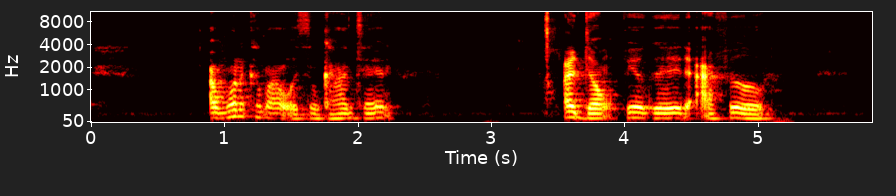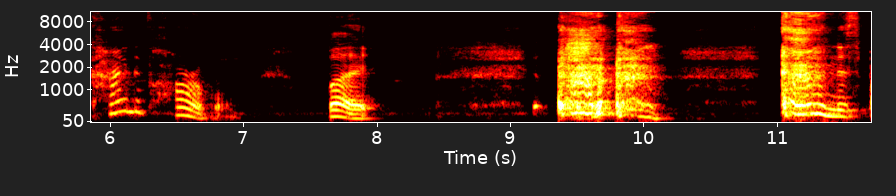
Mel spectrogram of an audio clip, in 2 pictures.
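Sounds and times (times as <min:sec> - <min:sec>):
speech: 0:00.9 - 0:02.4, 0:03.6 - 0:05.2, 0:05.8 - 0:07.0, 0:07.6 - 0:08.1, 0:11.0 - 0:11.7
unwell person coughing harshly: 0:09.2 - 0:10.2, 0:11.0 - 0:11.5.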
